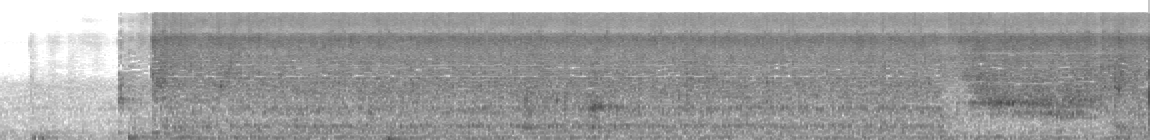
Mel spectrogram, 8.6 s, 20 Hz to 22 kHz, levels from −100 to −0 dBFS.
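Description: HE-AAC compression runs through the whole clip, likely the cause of the plainly audible damage. The lower spectrum is coded sparsely and the treble is rebuilt from copied lower bands, so the highs sound synthetic and misaligned, cut off above 14.9 kHz, which fits roughly 20 kbps.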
